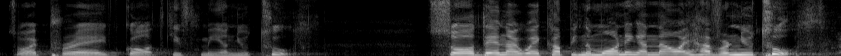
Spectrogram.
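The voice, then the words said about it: Put-on Russian accent. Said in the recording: “I put on a Russian accent. Sorry, Chekhov's”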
